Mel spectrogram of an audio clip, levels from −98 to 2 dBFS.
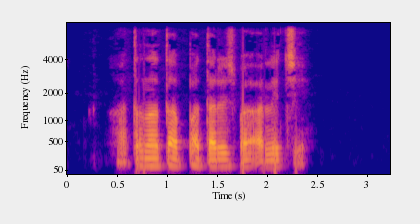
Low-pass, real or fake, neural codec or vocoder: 7.2 kHz; real; none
